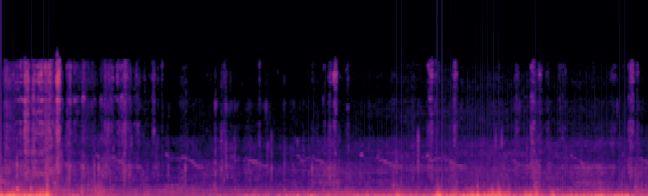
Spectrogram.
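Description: Low rumbling noise with irregular soft thumps, building again after about two seconds in.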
